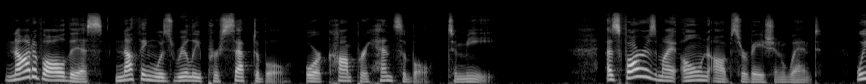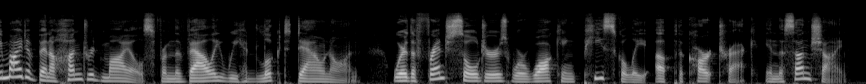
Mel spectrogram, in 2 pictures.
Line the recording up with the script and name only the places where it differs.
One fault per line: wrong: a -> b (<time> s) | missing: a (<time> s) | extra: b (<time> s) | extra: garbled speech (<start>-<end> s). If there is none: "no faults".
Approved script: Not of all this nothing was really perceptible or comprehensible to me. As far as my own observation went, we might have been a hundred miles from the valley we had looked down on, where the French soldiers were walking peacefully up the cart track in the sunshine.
no faults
